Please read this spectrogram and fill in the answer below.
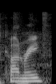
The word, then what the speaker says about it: Conry: Conry, yep.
